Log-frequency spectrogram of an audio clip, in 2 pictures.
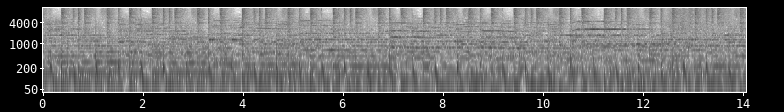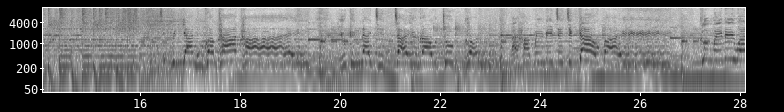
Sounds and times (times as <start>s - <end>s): Music: 0.0s - 28.1s.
